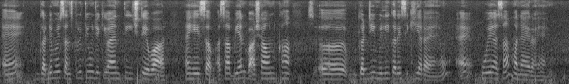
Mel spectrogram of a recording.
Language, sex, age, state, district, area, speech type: Sindhi, female, 45-60, Maharashtra, Mumbai Suburban, urban, spontaneous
